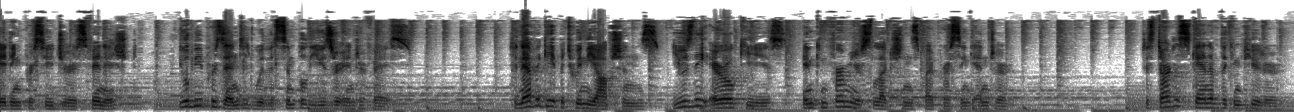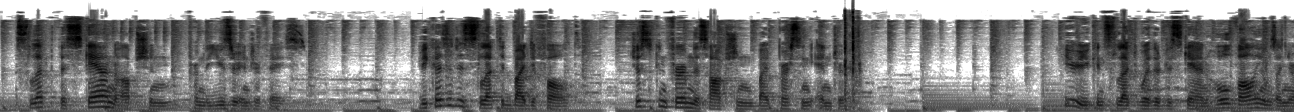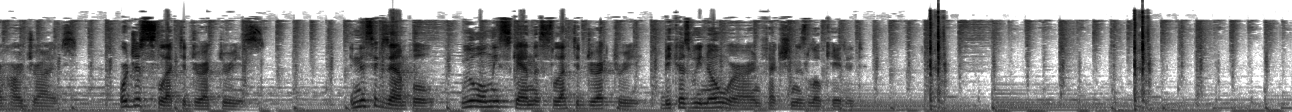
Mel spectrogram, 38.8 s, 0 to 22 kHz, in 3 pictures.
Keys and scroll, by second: 20.4 Return, 33.3 Down, 36.3 Return.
